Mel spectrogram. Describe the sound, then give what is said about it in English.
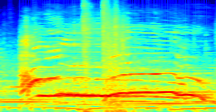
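A long, loud wolf howl rises and then holds a steady pitch for about two seconds, over a low rhythmic pulsing background. “Destroy him, wolves!”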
